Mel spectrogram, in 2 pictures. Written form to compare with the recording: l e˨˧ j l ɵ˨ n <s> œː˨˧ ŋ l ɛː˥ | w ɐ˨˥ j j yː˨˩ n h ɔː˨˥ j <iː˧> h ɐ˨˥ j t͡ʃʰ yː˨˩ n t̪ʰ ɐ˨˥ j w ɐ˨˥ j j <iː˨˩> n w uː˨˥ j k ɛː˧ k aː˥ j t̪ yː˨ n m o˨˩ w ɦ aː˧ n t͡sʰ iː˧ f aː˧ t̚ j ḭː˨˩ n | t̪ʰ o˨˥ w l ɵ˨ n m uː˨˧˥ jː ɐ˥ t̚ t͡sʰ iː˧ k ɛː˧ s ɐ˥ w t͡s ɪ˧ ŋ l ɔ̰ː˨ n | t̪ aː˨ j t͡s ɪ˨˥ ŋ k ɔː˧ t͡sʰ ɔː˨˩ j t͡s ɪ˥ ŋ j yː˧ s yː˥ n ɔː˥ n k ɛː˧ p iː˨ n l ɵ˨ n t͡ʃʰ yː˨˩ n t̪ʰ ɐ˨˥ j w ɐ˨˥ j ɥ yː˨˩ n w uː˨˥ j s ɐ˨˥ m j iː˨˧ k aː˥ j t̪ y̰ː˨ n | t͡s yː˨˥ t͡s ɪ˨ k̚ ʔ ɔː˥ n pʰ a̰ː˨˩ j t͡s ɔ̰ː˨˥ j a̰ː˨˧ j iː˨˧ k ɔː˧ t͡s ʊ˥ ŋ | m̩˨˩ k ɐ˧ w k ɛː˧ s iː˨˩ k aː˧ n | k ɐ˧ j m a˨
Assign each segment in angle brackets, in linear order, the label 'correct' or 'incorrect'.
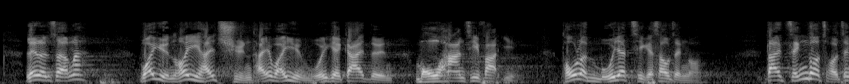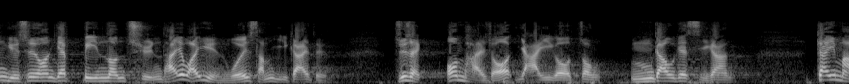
correct, correct, incorrect

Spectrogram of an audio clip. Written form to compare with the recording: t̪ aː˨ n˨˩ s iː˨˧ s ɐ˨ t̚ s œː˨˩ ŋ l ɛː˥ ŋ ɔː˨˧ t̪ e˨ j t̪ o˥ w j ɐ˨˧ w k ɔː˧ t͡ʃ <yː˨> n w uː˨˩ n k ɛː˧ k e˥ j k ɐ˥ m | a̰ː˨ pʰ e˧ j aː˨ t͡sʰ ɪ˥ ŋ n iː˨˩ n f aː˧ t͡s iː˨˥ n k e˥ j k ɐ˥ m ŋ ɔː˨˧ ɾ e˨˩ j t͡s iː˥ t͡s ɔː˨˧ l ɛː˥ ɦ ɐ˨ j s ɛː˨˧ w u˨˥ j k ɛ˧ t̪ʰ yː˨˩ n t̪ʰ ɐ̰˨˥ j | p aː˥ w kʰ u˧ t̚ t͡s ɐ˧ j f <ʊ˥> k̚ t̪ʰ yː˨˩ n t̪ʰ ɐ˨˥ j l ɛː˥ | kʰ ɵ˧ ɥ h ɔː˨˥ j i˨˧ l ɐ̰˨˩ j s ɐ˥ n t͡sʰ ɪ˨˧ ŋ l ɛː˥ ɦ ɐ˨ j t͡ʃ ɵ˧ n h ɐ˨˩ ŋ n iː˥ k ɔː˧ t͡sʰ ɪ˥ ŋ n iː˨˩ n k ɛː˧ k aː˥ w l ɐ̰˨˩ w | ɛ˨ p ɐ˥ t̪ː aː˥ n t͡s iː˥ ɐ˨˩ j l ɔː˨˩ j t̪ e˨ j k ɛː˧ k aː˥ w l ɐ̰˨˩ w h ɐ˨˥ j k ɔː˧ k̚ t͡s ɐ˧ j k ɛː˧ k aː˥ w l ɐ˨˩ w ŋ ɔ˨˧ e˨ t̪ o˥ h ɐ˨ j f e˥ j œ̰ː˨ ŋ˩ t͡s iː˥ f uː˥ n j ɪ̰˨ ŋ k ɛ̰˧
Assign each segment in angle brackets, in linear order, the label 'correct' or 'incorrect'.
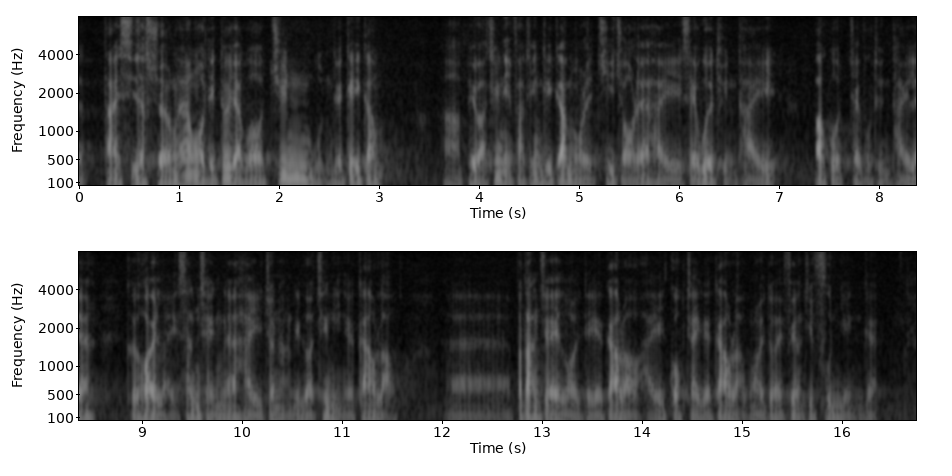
incorrect, incorrect

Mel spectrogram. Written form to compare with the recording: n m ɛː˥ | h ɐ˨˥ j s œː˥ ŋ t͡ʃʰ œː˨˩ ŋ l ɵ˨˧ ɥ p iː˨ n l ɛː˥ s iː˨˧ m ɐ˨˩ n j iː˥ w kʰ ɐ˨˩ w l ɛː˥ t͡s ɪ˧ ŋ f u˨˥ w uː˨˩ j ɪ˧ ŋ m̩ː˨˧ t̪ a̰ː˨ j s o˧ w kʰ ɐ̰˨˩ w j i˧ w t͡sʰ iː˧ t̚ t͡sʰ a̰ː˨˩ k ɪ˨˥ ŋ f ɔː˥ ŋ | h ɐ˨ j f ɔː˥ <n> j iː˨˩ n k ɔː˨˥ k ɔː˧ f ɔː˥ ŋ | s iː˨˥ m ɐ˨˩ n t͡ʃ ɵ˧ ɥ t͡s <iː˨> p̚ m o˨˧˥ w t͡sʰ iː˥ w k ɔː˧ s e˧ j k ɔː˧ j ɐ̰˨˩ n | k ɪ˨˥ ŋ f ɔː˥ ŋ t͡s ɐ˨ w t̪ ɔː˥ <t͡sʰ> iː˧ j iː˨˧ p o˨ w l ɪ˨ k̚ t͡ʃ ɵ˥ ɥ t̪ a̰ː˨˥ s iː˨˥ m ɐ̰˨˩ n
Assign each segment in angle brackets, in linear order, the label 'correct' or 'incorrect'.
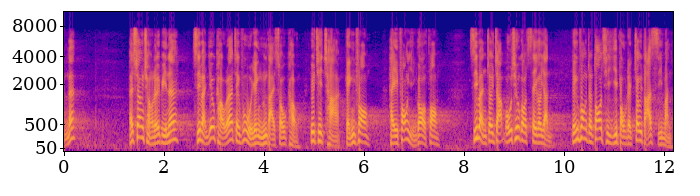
incorrect, incorrect, correct

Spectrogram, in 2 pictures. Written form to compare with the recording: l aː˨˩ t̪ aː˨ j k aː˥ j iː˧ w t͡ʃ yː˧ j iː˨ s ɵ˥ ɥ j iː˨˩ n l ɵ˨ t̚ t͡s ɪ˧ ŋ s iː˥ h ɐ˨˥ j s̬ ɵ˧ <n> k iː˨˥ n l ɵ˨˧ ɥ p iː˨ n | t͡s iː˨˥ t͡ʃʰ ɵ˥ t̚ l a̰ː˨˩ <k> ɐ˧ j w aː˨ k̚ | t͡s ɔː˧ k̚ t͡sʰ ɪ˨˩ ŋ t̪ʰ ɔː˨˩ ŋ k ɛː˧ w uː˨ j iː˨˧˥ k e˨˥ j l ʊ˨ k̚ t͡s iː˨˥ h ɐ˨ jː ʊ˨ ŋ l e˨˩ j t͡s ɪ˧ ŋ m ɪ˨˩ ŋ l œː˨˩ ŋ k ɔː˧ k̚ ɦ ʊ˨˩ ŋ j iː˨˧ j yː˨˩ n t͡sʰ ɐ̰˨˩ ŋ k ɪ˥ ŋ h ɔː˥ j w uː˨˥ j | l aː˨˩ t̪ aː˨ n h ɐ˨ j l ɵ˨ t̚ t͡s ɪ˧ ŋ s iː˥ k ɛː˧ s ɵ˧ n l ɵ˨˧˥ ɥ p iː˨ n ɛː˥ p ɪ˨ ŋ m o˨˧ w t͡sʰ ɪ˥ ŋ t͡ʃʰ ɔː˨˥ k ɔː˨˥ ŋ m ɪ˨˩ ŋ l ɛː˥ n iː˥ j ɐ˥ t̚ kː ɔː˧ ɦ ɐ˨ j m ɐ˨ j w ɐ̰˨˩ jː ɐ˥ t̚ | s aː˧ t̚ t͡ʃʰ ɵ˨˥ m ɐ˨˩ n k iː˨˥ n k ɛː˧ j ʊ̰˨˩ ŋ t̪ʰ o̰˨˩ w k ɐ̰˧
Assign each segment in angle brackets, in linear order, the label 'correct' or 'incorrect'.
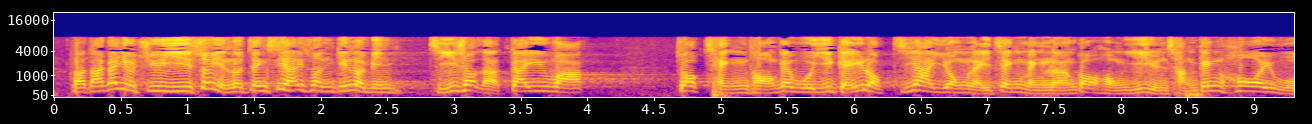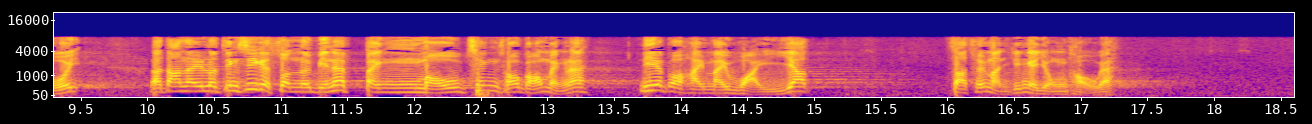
correct, correct

